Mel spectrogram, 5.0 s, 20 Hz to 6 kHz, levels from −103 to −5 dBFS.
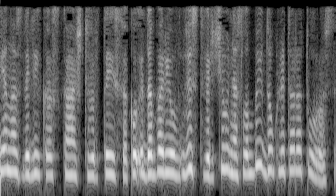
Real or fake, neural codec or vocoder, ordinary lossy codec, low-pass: fake; vocoder, 44.1 kHz, 128 mel bands, Pupu-Vocoder; MP3, 32 kbps; 5.4 kHz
